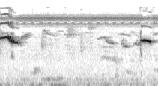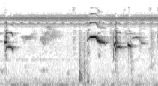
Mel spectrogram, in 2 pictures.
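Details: Agitated oriental magpie-robin (kacer) singing a lure song for reluctant birds: a loud whistle opens, then after a quiet gap two short clusters of sharp, slurred high whistles and clipped notes, with a faint steady high tone.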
